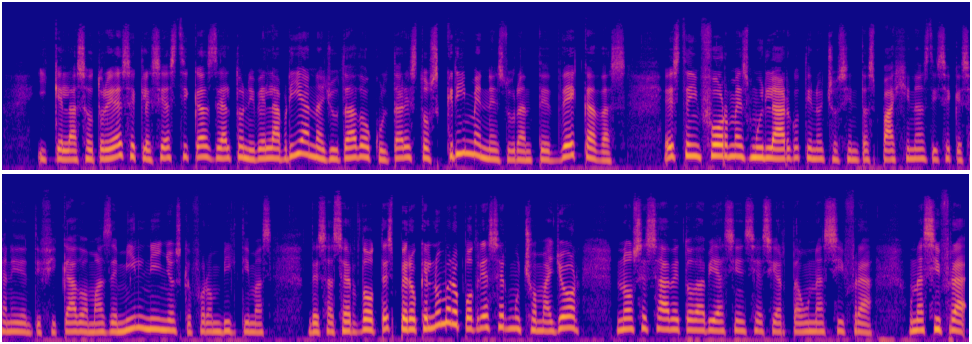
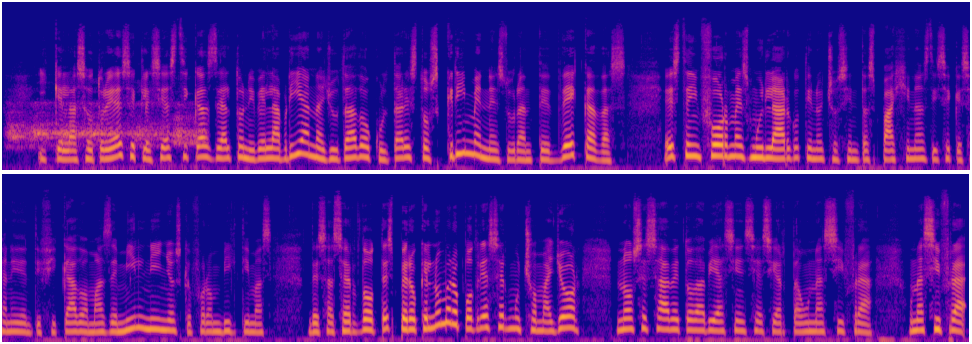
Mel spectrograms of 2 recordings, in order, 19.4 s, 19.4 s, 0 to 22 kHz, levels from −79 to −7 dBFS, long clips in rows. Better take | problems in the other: first | dog barking; noticeable; until 2 s; peak 7 dB below the speech

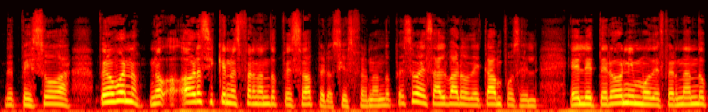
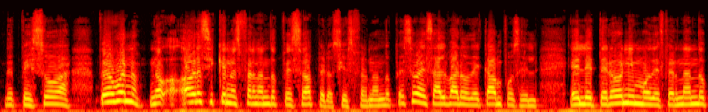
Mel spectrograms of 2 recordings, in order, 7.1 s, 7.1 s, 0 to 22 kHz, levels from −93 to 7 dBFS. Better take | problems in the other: first | distortion; slight; 10 dB below the speech

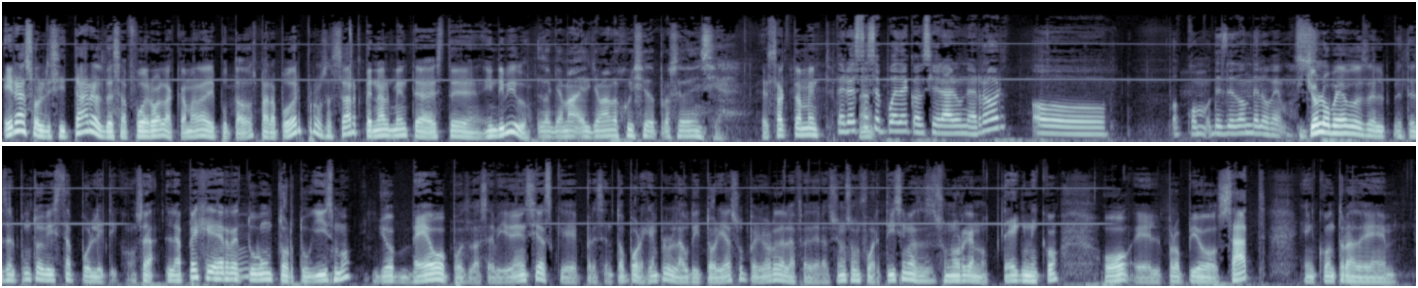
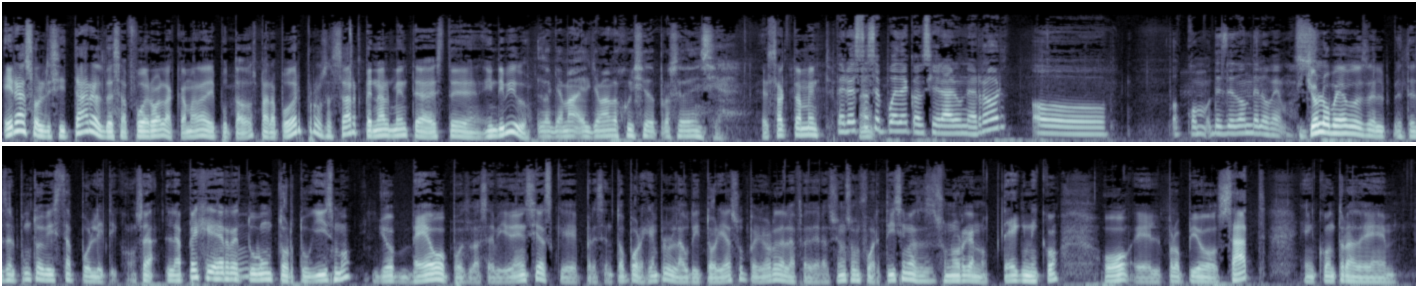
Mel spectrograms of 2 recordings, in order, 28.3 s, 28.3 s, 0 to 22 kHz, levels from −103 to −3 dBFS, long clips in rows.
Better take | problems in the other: second | high-pitched whine; noticeable; until 6.5 s, from 8 to 15 s and from 19 to 25 s; 2.5 kHz, 20 dB below the speech

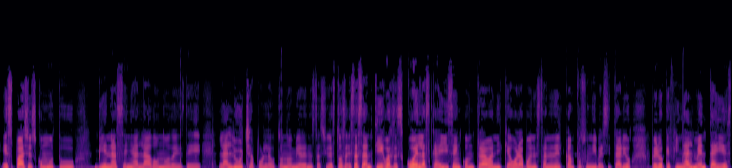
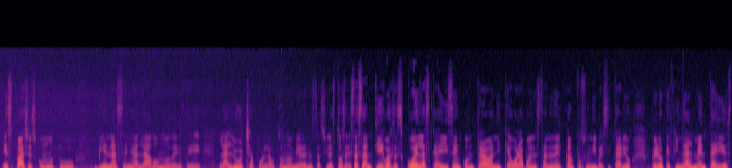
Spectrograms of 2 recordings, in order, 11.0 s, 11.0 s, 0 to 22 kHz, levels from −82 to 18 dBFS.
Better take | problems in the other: first | hiss; faint; throughout; 25 dB below the speech

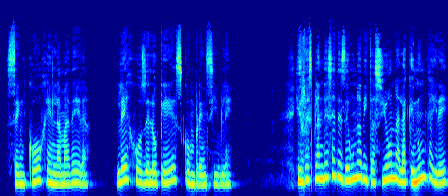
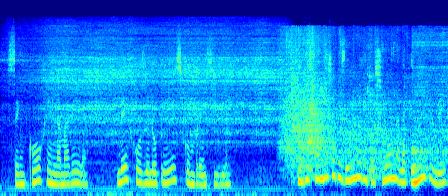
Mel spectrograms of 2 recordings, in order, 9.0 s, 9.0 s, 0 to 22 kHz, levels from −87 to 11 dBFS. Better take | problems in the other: first | household noises; loud; throughout; 3 dB below the speech

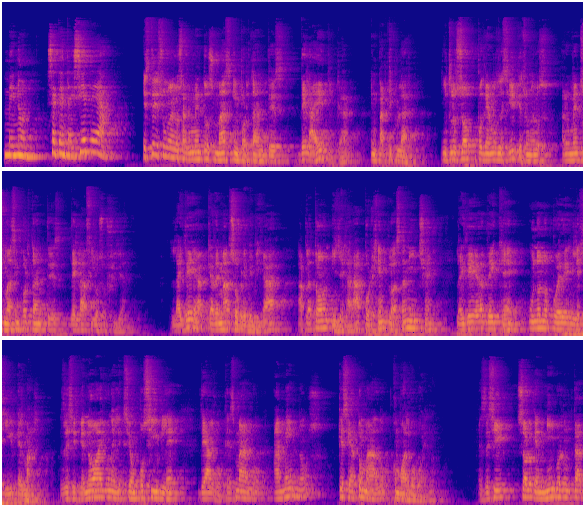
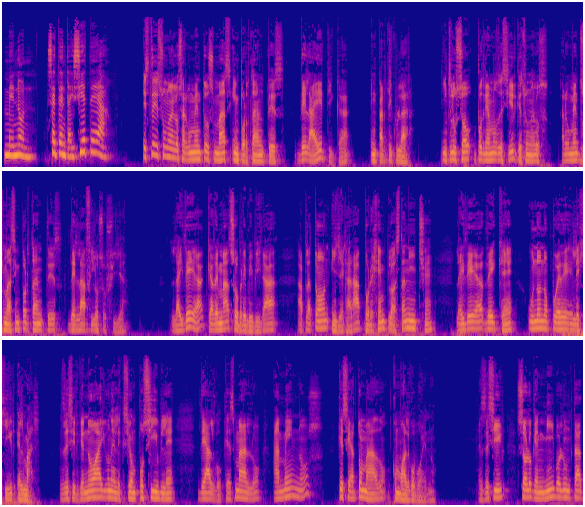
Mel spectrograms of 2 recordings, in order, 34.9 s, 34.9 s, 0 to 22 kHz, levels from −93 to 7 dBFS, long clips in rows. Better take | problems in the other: second | room echo; noticeable; dies away in 0.8 s // off-mic speech; far

